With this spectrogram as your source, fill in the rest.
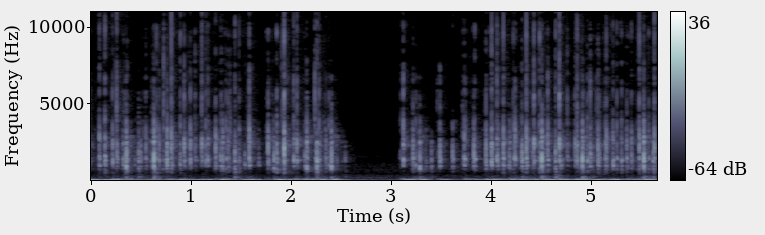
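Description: Both hands type with their fingertips on an Iron 165 compact mechanical keyboard, with a maroon metal case and cream plastic keycaps. A fast run of crisp, clacky keystrokes, each with a bright click over a low thump, stops briefly at the midpoint before the typing resumes at the same pace.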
